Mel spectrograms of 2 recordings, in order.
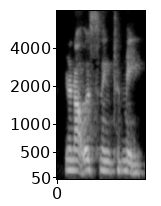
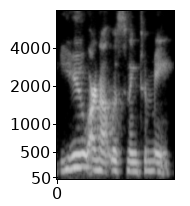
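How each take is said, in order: First: Said in the usual way. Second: "You are not" spelled out word by word, each one pressed as an accusation; accusatory stress. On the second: Shown as a demonstration. Wife showing how partners accuse each other, pressing "You are not". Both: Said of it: "the accusatory".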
